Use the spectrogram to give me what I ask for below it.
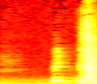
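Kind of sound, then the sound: human body sound, sneeze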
